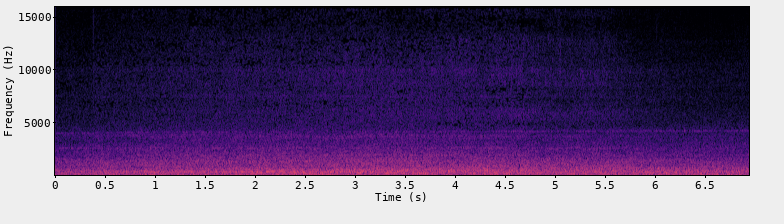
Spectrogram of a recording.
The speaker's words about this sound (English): Quite a big station here. It's the end of the line. This is the Santa Fe Depot at San Diego, and I'm walking into an area of high-rise office blocks, modern buildings.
